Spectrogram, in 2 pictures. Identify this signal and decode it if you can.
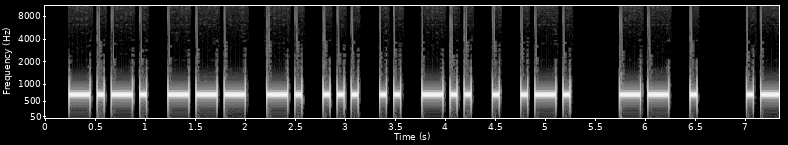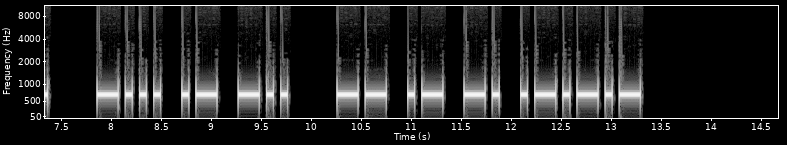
Morse code, heard as a keyed tone, about 17 wpm, 700 Hz. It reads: CONSIDER ME A BAD MAN.
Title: Sentences from Top 1000 Words - Review Part 4 - 17wpm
